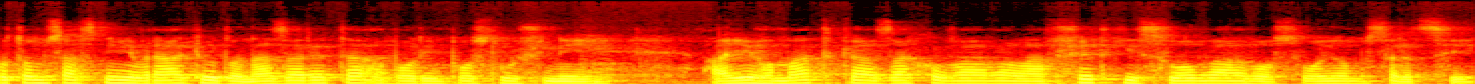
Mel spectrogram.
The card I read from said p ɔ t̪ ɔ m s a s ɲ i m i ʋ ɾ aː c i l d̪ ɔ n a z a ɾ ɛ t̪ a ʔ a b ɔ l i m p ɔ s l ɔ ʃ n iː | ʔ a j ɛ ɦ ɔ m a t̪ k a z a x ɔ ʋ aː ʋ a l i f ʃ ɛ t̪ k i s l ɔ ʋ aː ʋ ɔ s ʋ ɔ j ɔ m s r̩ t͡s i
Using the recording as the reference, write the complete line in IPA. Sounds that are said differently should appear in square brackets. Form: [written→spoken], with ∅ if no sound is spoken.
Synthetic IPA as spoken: p ɔ t̪ ɔ m s a s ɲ i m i ʋ ɾ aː c i l d̪ ɔ n a z a ɾ ɛ t̪ a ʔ a b ɔ l i m p ɔ s l [ɔ→u] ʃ n iː | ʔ a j ɛ ɦ ɔ m a t̪ k a z a x ɔ ʋ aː ʋ a l [i→a] f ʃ ɛ t̪ k i s l ɔ ʋ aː ʋ ɔ s ʋ ɔ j ɔ m s r̩ t͡s i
